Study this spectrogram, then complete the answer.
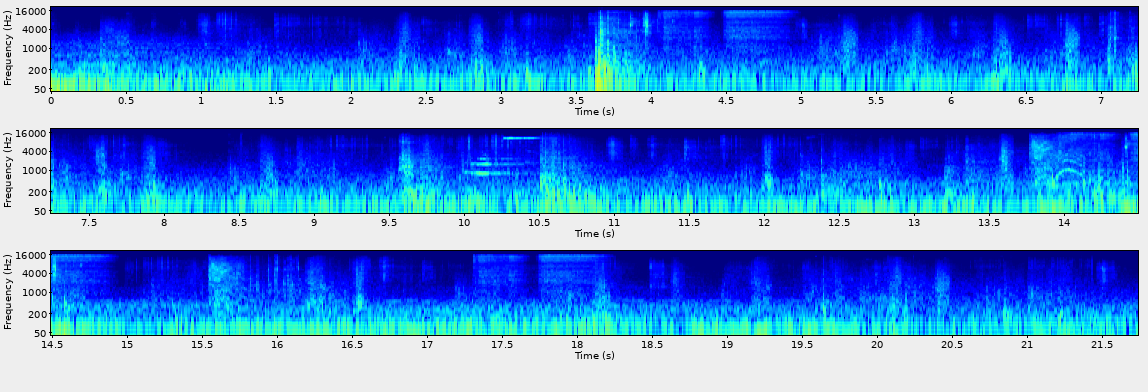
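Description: Footsteps thud softly on carpet and tile floors.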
